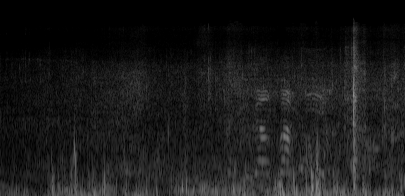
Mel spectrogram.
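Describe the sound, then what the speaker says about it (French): A sailboat casting off under sail from a mooring buoy on a July cruise off Corsica, with steady wind and water noise, rigging and deck knocks, and people talking nearby throughout. "un petit départ sous voile avec le Denis"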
